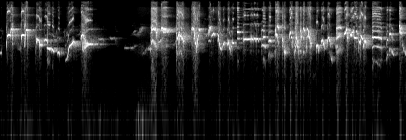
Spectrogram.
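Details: Kacer, the oriental magpie-robin, singing 'kembar ngeplong' song meant as a lure for caged birds: rapid, clear whistles and chattering trills pour out densely after a brief gap, shifting pitch constantly.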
